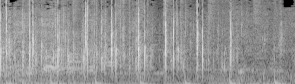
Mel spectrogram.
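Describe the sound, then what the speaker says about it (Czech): An indoor crowd at an awards announcement applauds for the second-place winner with dense, lively clapping. A few voices and cheers mix into the applause. "Takže potlesk na druhé místo."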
